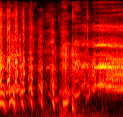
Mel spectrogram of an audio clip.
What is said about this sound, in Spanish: Me mataron, Ahí está el gallo, paisanos.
